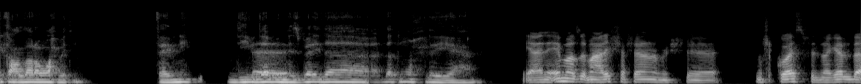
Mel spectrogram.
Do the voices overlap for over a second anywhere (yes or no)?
no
